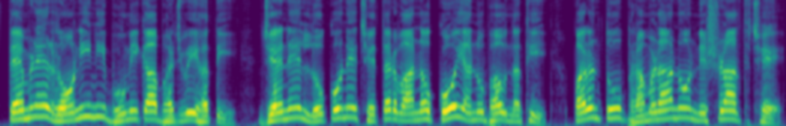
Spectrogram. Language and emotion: Gujarati, neutral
